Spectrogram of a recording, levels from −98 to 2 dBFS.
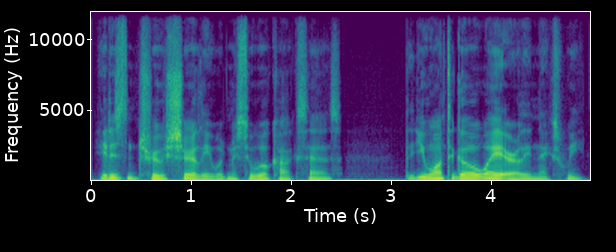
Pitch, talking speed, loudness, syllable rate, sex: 110 Hz, 205 wpm, -17 LUFS, 5.2 syllables/s, male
